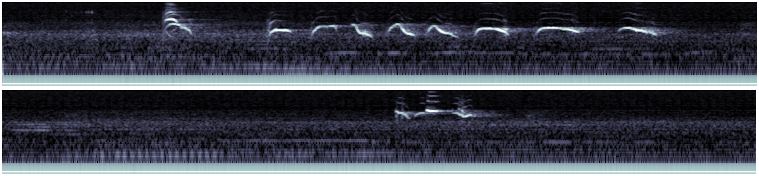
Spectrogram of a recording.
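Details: Greater green leafbird song meant to set off other leafbirds: a quick run of about seven arched, whistled notes lasting two seconds, a pause, then a short high chattering burst, all over a low droning hum.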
